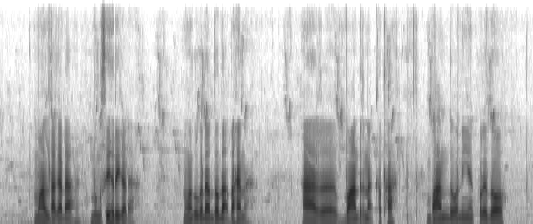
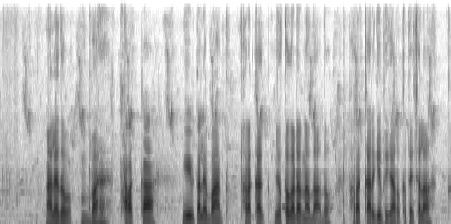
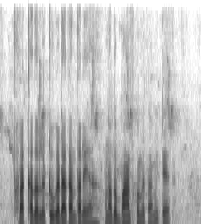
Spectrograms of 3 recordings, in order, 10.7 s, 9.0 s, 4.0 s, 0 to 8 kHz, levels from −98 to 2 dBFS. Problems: background sounds at intervals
